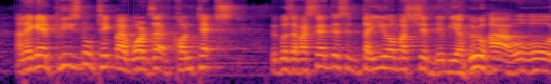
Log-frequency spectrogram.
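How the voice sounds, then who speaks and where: Noticeable background noise and audible room echo fill the recording. The voice has ordinary pitch variation. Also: man. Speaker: Islamic scholar giving a talk. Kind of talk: religious lecture. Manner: fast.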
